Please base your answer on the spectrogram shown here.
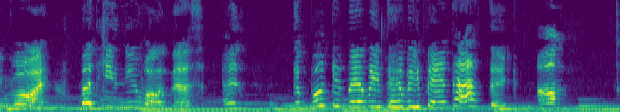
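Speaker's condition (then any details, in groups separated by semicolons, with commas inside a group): Cerebral palsy; uses crutches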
